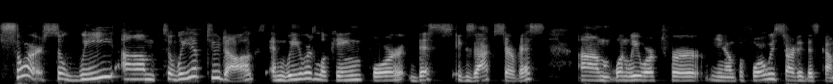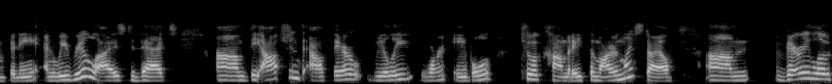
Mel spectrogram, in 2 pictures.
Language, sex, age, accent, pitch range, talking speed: English, female, 20-39, American, 185-250 Hz, 175 wpm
